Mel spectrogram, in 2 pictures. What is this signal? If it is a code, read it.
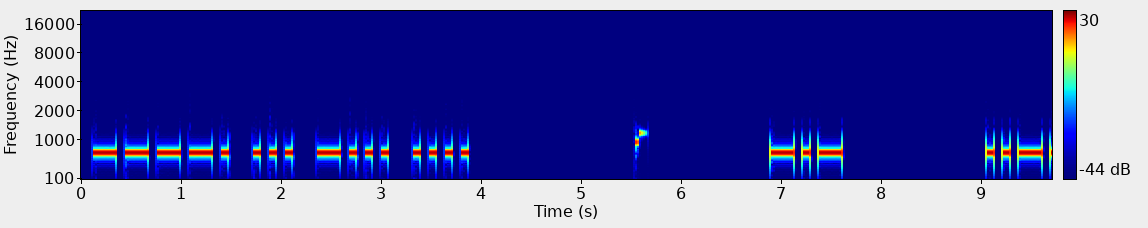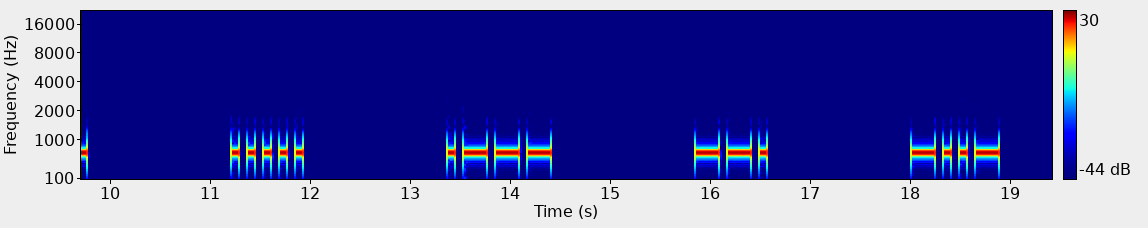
Morse code, heard as a keyed tone, about 15 wpm, spaced as for 7 wpm, 700 Hz. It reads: 9SBH KF5JGX
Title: USA Call Signs - 6 Characters - 6x Character Spacing - 15wpm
